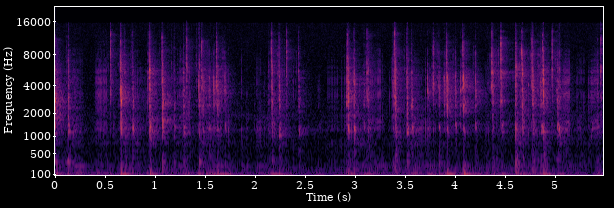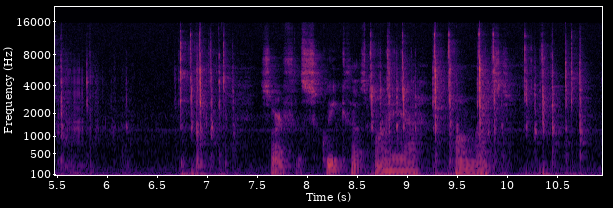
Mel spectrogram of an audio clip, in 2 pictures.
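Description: Typing on a computer keyboard: irregular runs of quick keystroke clicks with short pauses between them. Near the end a low voice sounds briefly under the typing.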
